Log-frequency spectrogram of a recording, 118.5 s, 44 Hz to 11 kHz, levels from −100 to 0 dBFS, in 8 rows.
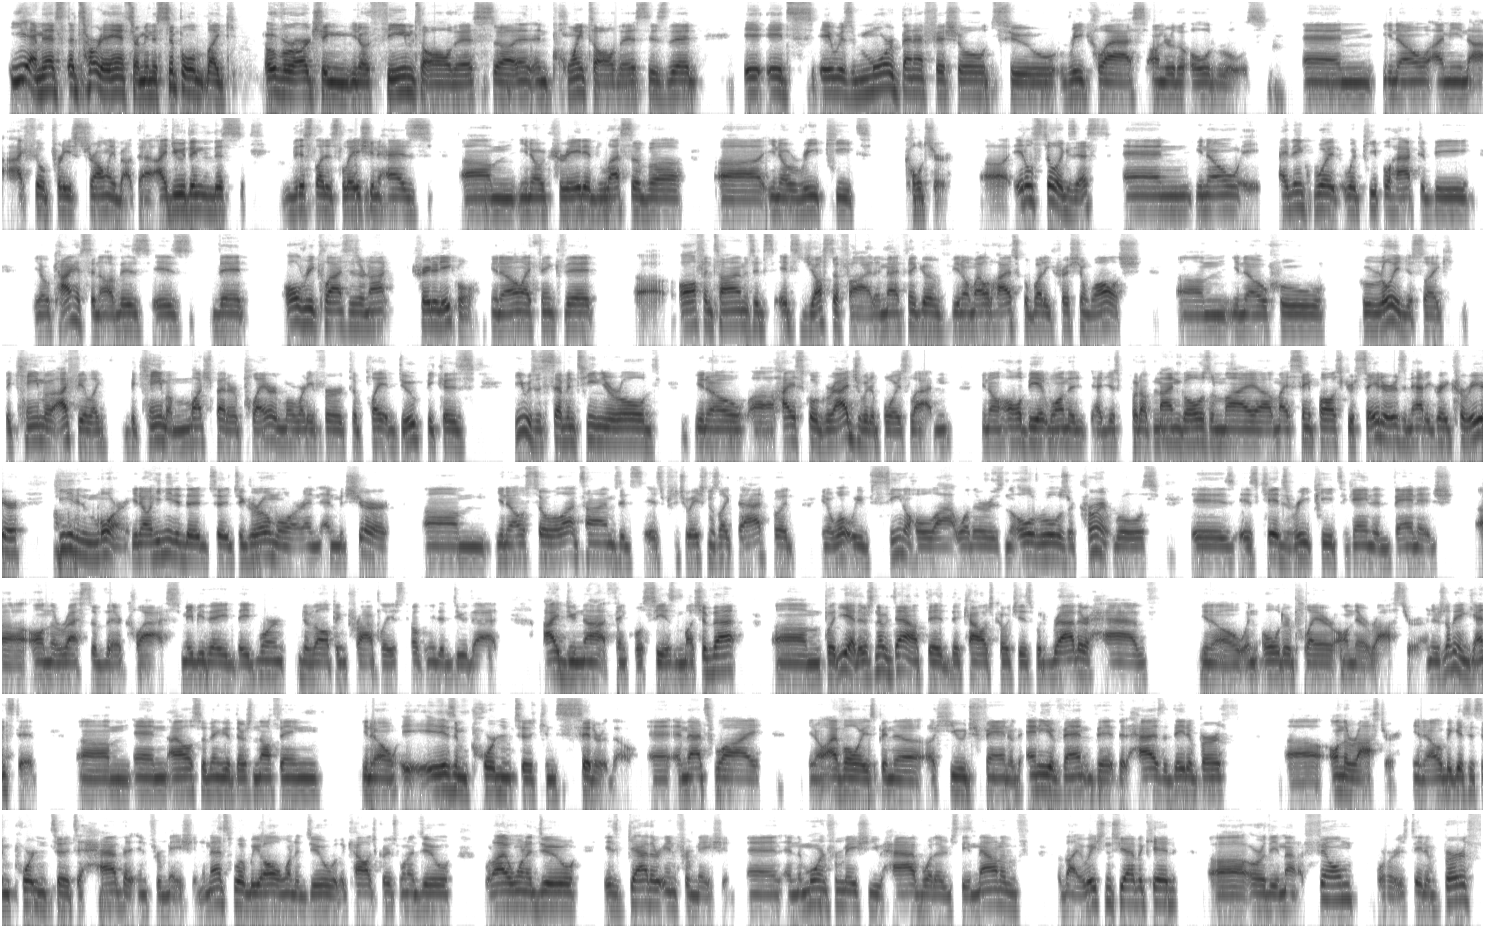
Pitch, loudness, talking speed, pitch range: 115 Hz, -30 LUFS, 205 wpm, 110-130 Hz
